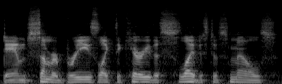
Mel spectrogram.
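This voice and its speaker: Low-voiced man narrating a story. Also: fairly even intonation, normal speed, sharp tone.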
